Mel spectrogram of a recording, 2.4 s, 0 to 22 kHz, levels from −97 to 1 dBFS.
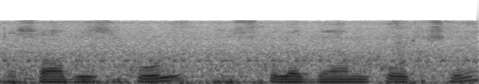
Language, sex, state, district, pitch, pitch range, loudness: Bengali, male, West Bengal, Dakshin Dinajpur, 125 Hz, 115-125 Hz, -17 LUFS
